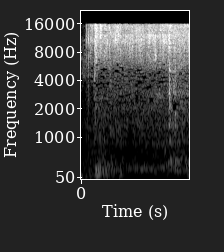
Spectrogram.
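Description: Water gushing from a tap into a Piuri water filter while on vacation, a brief, close, steady splashing pour with no voices.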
